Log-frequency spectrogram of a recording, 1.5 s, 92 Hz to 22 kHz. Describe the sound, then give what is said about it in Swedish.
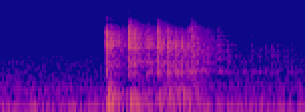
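A single die is rolled during a tabletop role-playing game, giving a quick burst of bright clattering clicks that fade within about half a second, with no talk. “Ja, jag pressar en tärning. Och så hoppas vi på en 1.”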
